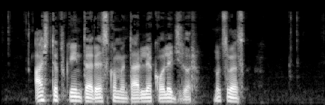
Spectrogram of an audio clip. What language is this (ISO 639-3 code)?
ron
